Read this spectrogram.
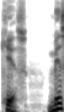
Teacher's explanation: This singular has a short I sound and an unvoiced s pronunciation ths. The vowel is short, relaxed, and happens in the throat.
